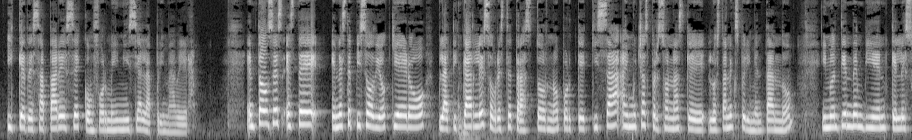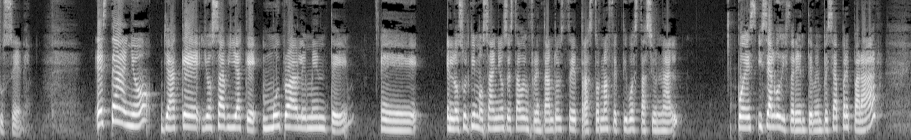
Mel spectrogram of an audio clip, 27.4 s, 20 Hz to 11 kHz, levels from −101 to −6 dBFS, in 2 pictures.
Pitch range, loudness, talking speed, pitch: 190-245 Hz, -15 LUFS, 135 wpm, 220 Hz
